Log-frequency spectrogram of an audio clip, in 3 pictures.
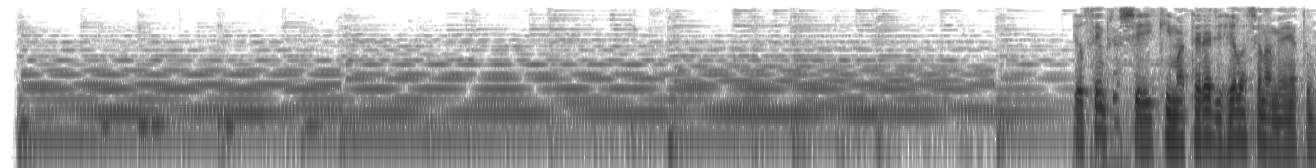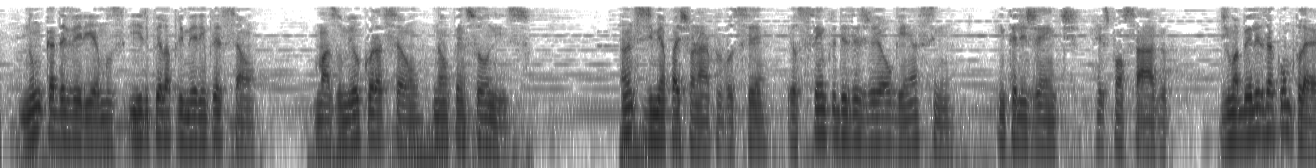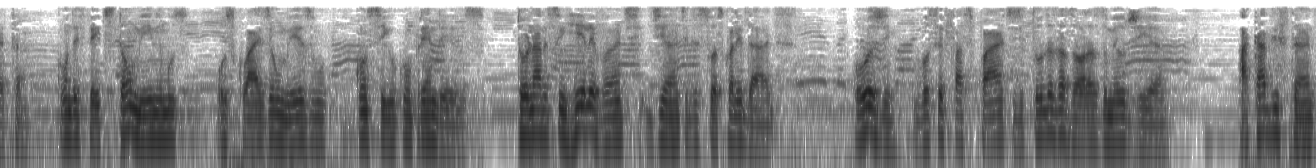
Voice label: Masculino, Dia Dos namorados; Eu quis a Perfeição e Encontrei Você; Telemensagens 2017

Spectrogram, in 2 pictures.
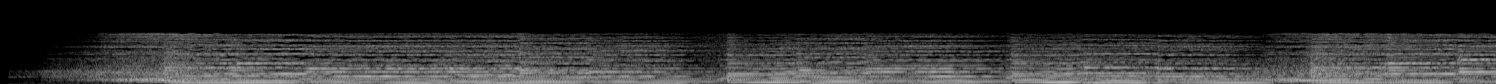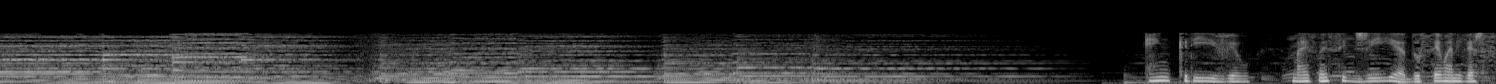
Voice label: ROMANTICA F

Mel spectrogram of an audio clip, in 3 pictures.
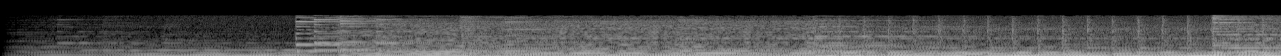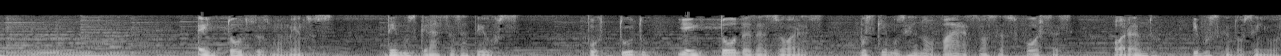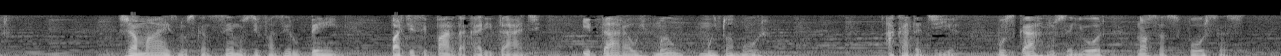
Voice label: ANIVERSÁRIO M, Telemensagens Gospel masc

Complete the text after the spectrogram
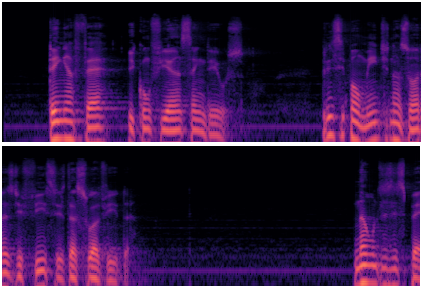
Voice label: OTIMISMO, Só Voz, masc; Telemensagens; Telemensagens 2017

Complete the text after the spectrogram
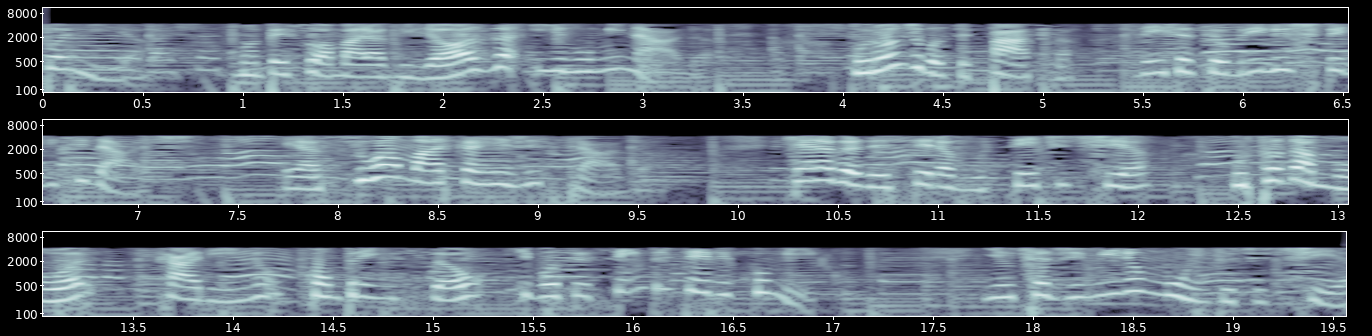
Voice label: ANIVERSÁRIO TIA ADOLESCENTE F, Telemensagens, Fem; Aniversários; Aniv Familiar

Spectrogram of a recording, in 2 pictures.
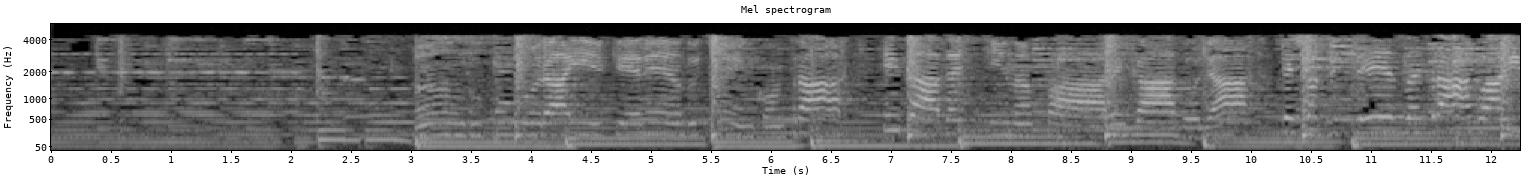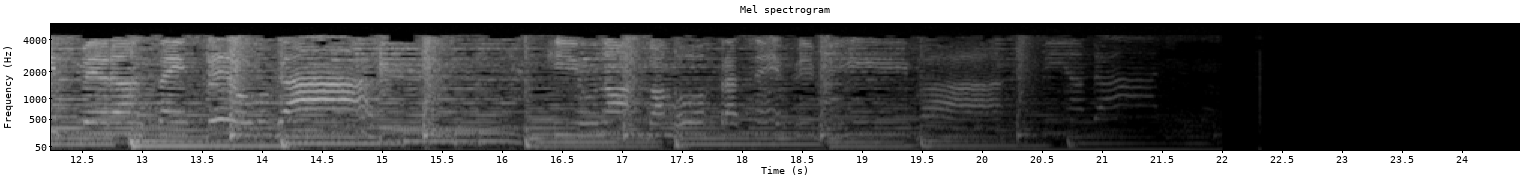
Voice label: Eu Quis a Perfeição e Encontrei Você FEMININO; Dia Dos namorados; Telemensagens 2017

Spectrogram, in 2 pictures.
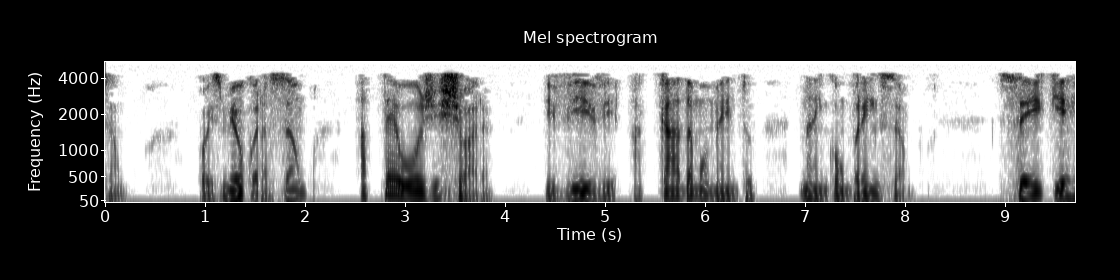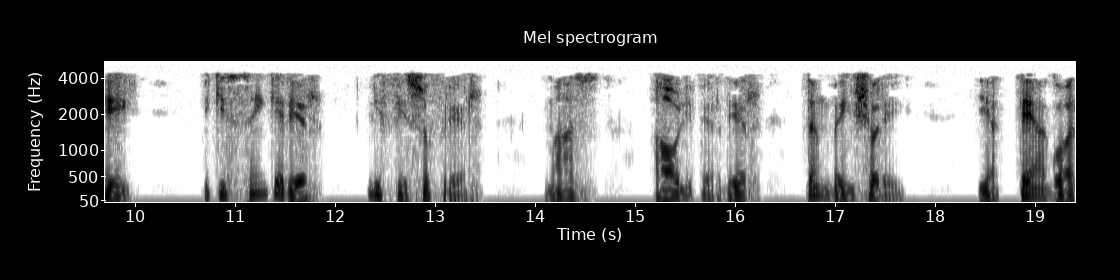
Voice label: Te Magoei, Desculpe-me Masculino, Só Voz; Telemensagens; Telemensagens 2017

